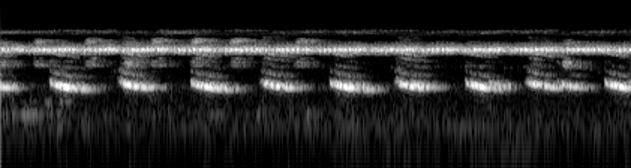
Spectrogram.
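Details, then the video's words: Frogs at a lake after dark, sounding a rhythmic series of clipped, descending notes about twice per second, layered over a bright steady drone of insects. "Lakeside night creatures and frog sounds"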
